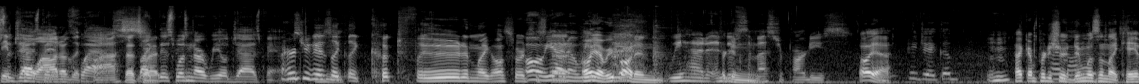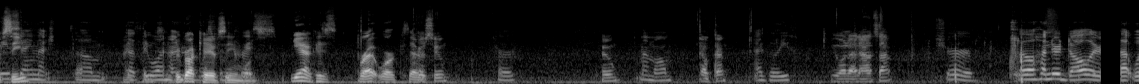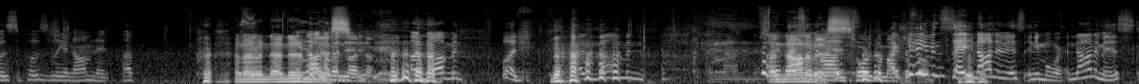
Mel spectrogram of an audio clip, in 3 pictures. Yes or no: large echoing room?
no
